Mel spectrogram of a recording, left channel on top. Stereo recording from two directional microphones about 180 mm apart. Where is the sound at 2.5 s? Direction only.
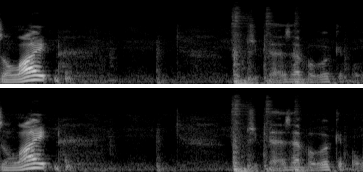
10° left (ahead or behind).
